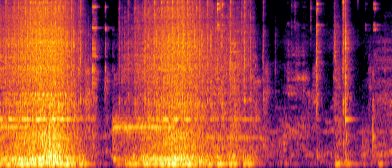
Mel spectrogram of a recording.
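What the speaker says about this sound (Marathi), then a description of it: "ती क्रॉस पट्टी आपल्याला या मेन फॅब्रिकशी जोडून घ्यायची आहे स्टिच करून घ्यायची आहे" A sewing machine joins a cross strip onto main fabric in two fast, rattling bursts of stitching, then gives way to scattered clicks and handling sounds.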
